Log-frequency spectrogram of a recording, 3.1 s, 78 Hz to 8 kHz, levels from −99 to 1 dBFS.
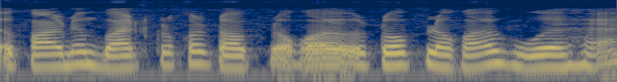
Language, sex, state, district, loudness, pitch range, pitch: Hindi, female, Uttar Pradesh, Deoria, -27 LUFS, 175-200 Hz, 185 Hz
